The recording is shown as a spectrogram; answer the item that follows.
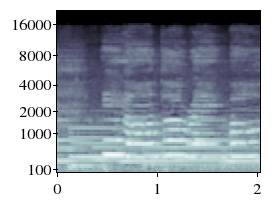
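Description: A woman singing a melody into a microphone with instrumental accompaniment, her voice holding notes and sliding between pitches.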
